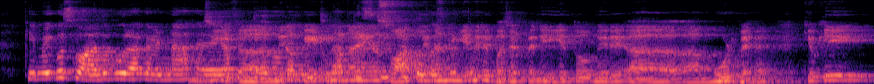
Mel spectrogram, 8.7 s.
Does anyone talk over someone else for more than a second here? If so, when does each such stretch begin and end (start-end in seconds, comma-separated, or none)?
2.1-4.9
